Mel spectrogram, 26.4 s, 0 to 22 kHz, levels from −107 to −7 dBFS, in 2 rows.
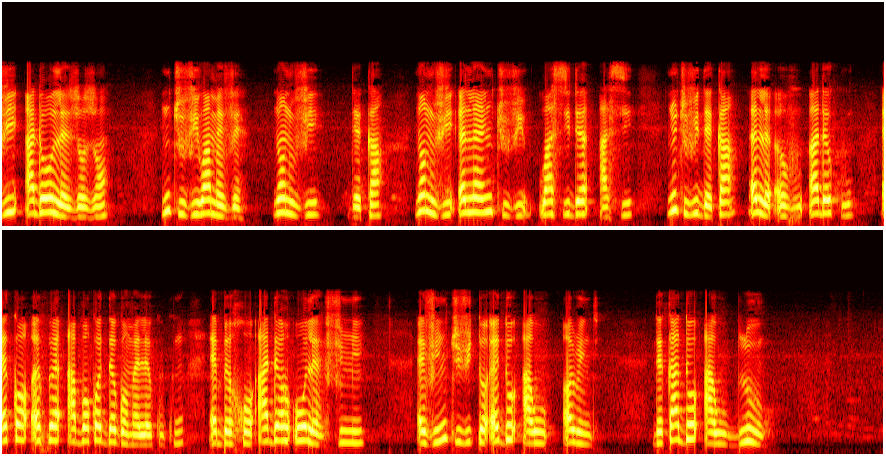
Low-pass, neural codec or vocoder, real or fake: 7.2 kHz; none; real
